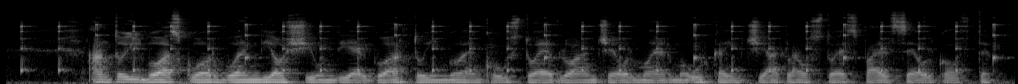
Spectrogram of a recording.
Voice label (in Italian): difficoltà di articolazione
